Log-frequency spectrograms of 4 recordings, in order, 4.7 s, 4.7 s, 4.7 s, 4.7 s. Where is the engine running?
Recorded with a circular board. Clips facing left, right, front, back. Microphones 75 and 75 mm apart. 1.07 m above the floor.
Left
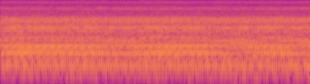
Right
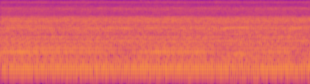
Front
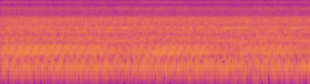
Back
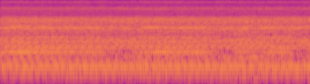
85° right, 1.4 m.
